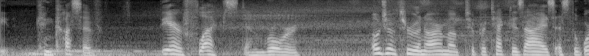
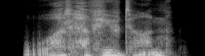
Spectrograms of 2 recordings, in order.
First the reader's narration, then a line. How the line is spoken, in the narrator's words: Ojo whispered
